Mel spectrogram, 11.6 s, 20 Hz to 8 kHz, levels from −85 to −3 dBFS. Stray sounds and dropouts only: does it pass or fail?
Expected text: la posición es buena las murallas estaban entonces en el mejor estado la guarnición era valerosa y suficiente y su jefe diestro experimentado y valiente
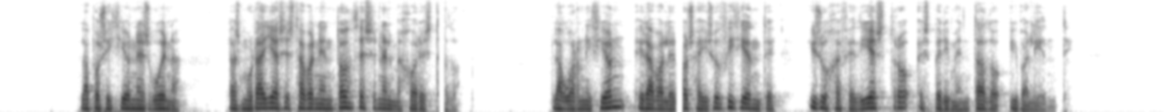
fail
